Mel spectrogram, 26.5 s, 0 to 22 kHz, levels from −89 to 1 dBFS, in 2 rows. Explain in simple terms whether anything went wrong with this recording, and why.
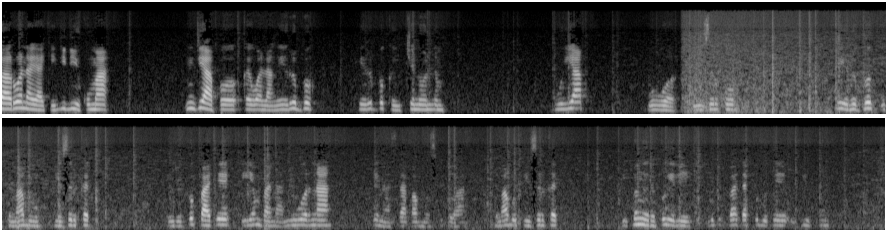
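Noise suppressor artifacts run through the whole recording: the filter pushes the background down hard, so the noise sinks between the words and rises under them.

Speech cut by the noise suppressor happens from 2.75 to 6.14 s, 12.87 to 14.5 s, 15.72 to 21.61 s and 22.57 to 25.93 s. Quiet sounds and word endings get mistaken for noise and swallowed, worst in the last two stretches.

The noise suppressor catching up starts around 10 s, when the room noise suddenly gets louder. From 10.19 to 13.24 s the extra noise comes through before the filter adjusts and fades it out over about three seconds.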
